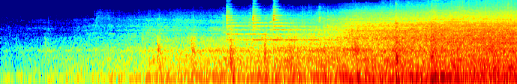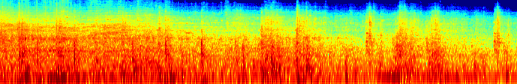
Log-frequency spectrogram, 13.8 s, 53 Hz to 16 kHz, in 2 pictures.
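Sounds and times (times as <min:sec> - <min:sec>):
trolley passing: 0:02.1 - 0:13.7
trolley bell ringing: 0:02.9 - 0:05.9.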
